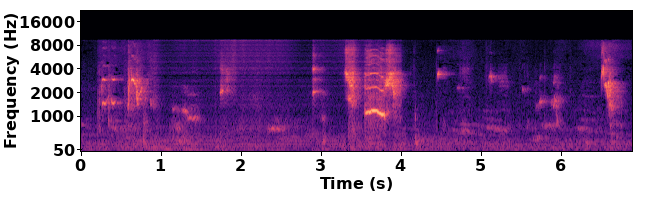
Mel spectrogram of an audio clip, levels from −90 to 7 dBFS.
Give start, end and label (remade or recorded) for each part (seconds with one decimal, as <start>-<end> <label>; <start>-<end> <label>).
0.0-0.9 recorded; 0.9-4.0 remade; 4.0-6.9 recorded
